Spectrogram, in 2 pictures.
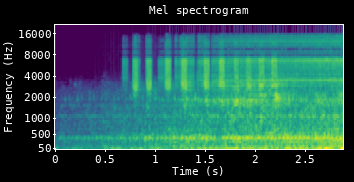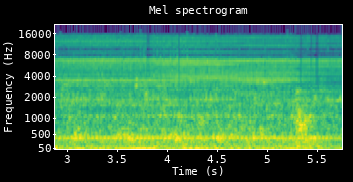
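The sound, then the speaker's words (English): Rapid, loud clicks from Danionella cerebrum, a half-inch fish living off the coast of Myanmar, made by drumming its cartilage and able to exceed 140 decibels, blur into a harsh, rattling buzz that swells in the first second and holds steady, with sharper separate clicks standing out early on. “Scientists have discovered that a species measuring just half inch can make a sound that is deafening.”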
